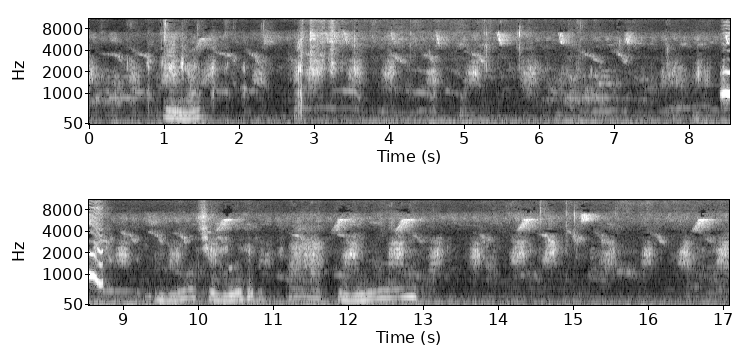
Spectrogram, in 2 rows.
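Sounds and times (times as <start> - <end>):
small birds chirping: 0.0 - 17.0
bird call sliding downward: 8.4 - 8.8.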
